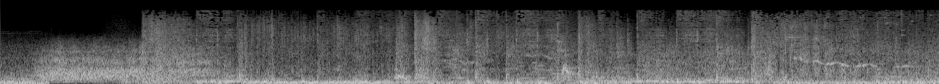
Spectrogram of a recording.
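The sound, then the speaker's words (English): Airstrike explosions in a video game, a dense, continuous barrage of loud rumbling booms and blasts that builds after the first second and stays heavy throughout. “Oh yeah, it's that airstrike they were talking about. And everyone goes scrambling.”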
